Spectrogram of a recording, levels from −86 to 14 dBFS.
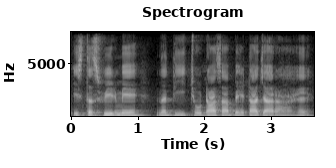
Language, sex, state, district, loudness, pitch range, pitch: Hindi, male, Arunachal Pradesh, Lower Dibang Valley, -19 LUFS, 100-110 Hz, 105 Hz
